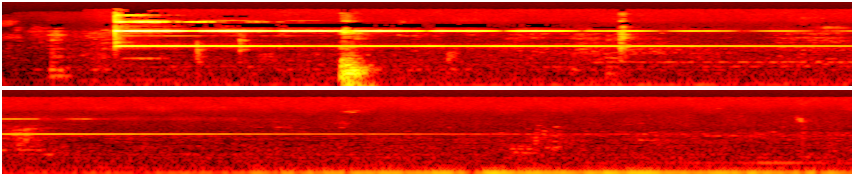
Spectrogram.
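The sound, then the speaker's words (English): A meditation gong is struck once to begin a meditation session and rings out with a clear, sustained tone that slowly fades over several seconds, followed by a soft low rumble in otherwise quiet surroundings. “So, I ring the gong once here to get us going.”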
